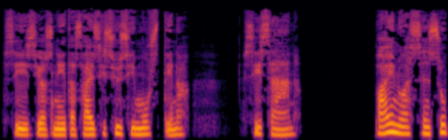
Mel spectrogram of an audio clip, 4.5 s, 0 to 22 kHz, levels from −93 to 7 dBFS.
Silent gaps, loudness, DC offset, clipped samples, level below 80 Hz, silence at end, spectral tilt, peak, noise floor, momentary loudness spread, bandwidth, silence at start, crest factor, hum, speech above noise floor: none; -19 LUFS; under 0.1%; under 0.1%; -68 dBFS; 0 s; -5.5 dB/octave; -2 dBFS; under -90 dBFS; 13 LU; 17 kHz; 0.05 s; 18 dB; none; over 72 dB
